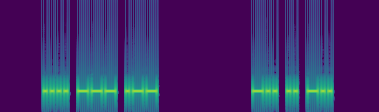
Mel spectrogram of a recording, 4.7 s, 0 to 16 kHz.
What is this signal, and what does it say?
Morse code, heard as a keyed tone, about 28 wpm, 700 Hz. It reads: HOW DID
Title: 4x Word-Spacing - Sentences from Top 100 Words - 28wpm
